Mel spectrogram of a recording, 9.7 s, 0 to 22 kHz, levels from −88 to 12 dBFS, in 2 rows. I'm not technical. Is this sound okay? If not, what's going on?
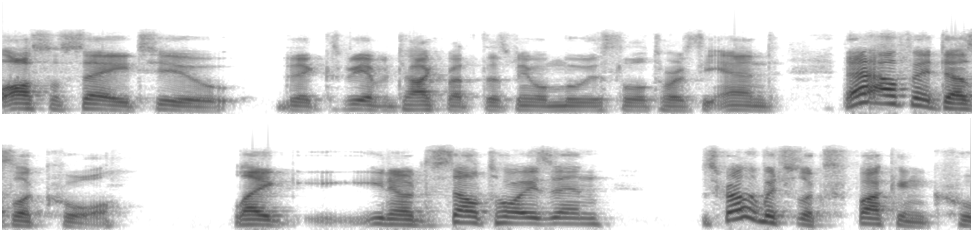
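Yes, it's fine: the speech has simply gone through a call's usual microphone processing, which trims away the deepest bass and leaves nothing above about 8 kHz, and that's normal for a phone or video call.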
